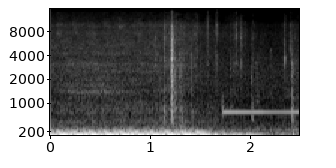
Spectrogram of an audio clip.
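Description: A Chevy 2500HD truck engine idles steadily with a heavy low rumble, then eases slightly as a faint steady whine rises near the end, with a few small clicks mixed in.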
